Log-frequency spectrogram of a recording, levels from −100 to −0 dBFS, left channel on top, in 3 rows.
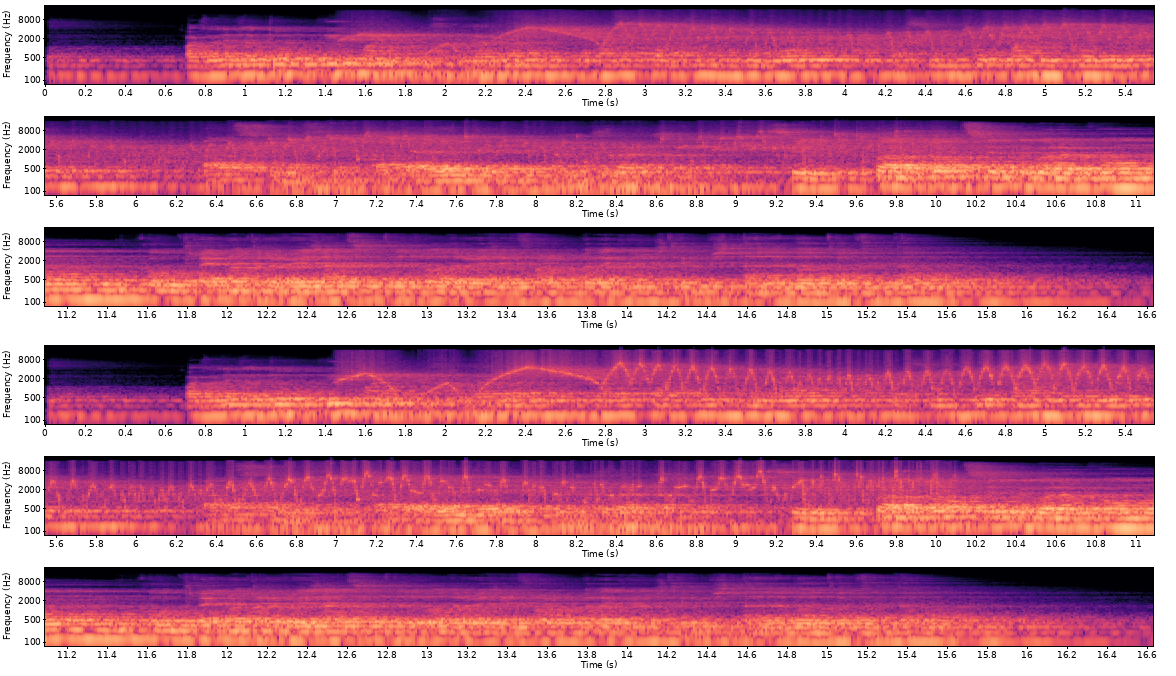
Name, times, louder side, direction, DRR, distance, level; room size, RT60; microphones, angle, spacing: voice 1, 0.7-5.8 6.7-6.8 8.0-8.7 9.2-9.3, equal, 50° left, -4 dB, 1.7 m, -23 dB
sound 1, 1.4-10.1, right 5 dB, 40° right, 0.6 m, -30 dB
voice 2, 6.3-8.5 9.2-15.5, equal, 15° left, -7 dB, 1.9 m, -20 dB
13.0 x 8.1 x 4.0 m, 2.9 s
head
